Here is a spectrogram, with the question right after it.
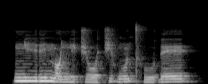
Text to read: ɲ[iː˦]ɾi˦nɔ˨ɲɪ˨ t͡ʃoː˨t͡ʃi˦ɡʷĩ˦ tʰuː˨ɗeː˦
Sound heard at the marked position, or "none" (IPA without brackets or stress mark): iː˦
